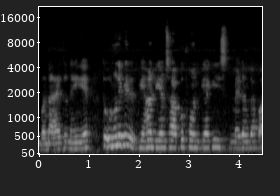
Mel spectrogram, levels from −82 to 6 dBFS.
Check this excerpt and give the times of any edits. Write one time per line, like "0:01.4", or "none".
none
